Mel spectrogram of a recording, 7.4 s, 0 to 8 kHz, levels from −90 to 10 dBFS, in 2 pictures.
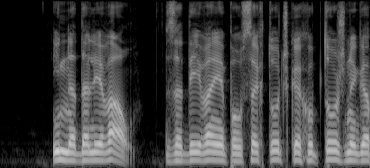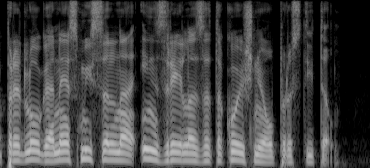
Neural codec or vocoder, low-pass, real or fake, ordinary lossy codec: none; none; real; none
